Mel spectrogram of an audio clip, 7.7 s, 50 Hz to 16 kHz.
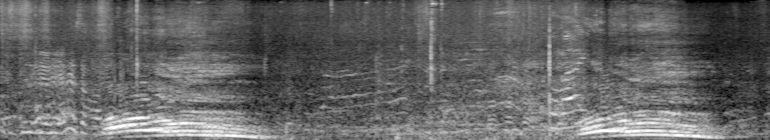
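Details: Captive male Amur tiger at Asahiyama Zoo, Japan, born in the USA in 2009, giving two powerful roars about five seconds apart, each a deep arching bellow with a rising then falling pitch lasting over a second; faint background chatter between them.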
